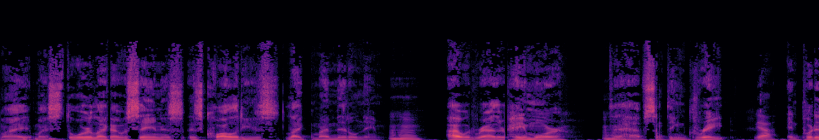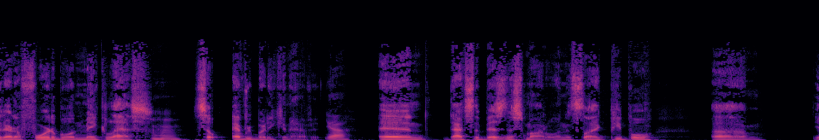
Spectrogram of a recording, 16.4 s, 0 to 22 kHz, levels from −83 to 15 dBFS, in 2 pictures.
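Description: At 1.1 s, 5.04 s, 6.56 s and 12.92 s the speech skips forward. This is likely a dropped buffer (overrun): incoming samples were overwritten before being read, so the audio on either side is spliced together directly. About 40 ms disappears each time, except at 5.04 s, between "I would" and "pay more", where roughly 70 ms goes. The 6.56 s and 12.92 s skips land just before "great yeah and put" and "the business model and". Unlike a dropout, no silent gap is left.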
